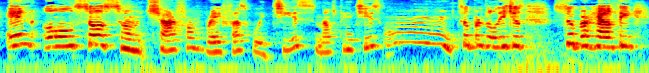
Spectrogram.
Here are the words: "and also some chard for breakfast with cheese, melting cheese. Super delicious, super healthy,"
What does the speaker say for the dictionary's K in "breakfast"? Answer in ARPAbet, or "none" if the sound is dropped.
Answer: none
